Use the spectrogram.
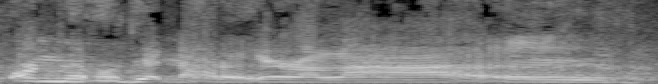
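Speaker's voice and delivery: slow, fake crying wail; mock sobbing. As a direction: blubber the line in mock despair. Paranoid golfer in sand trap.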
